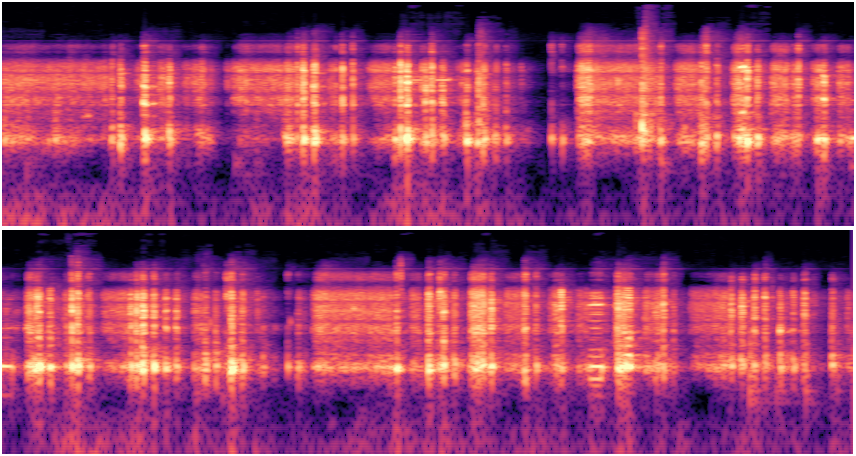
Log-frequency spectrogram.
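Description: Spirit box radio scanner sweeping through radio stations: a thin, choppy stream of static and snatches of broadcast sound, cutting in and out with several brief dropouts.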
